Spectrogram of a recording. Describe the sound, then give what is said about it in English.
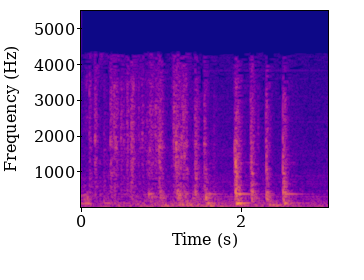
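Buttons being pressed on a CD player, a run of many sharp, hard clicks at a moderate level. “Okay, now I got to go figure out how to work the CD player.”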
